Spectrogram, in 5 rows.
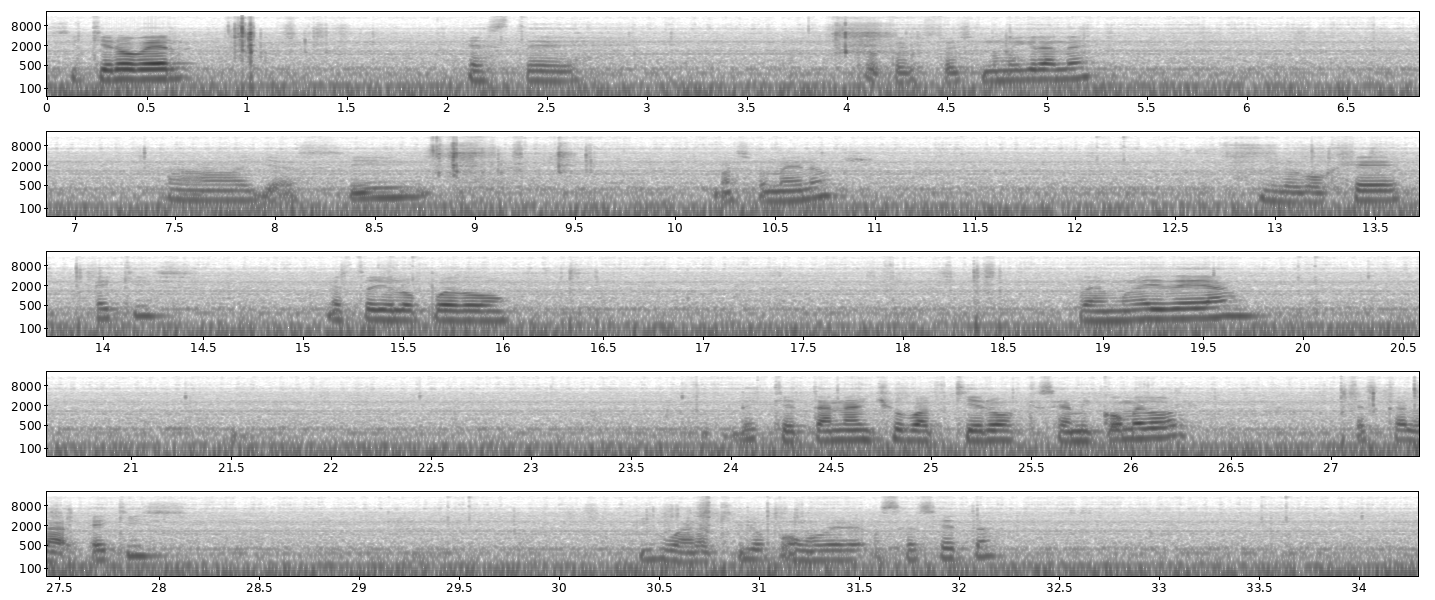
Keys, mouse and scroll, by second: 0.2-2.4 middle drag, 2.4-4.0 drag, 5.2 g, 13.2 g, 16.4 s, 20.4-22.0 middle drag, 22.2 middle click, 27.1 s, 30.6 g.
